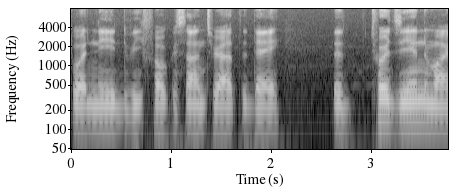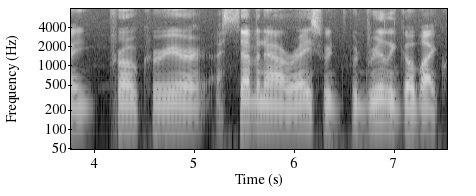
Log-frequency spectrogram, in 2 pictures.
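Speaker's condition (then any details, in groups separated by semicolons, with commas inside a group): Young onset Parkinson's disease; deep brain stimulation surgery at Stanford 3 years ago, constant current, symptoms well managed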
